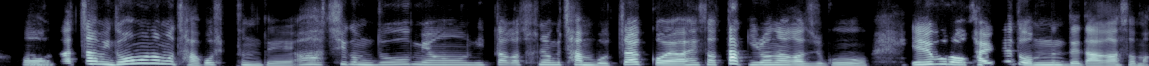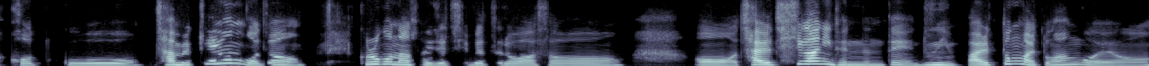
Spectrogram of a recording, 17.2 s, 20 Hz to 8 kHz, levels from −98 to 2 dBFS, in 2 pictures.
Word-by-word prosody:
어 225 -1 -3
낮잠이 270 +7 +2
너무너무 355 +5 +2
자고 220 -3 -4
싶은데 190 -5 -10
'아 260 +4 -5
지금 270 -4 -6
누우면 245 -2 -7
이따가 230 +2 -5
저녁에 245 +2 -5
잠 245 0 +2
못 200 -1 -6
잘 275 +1 +6
거야.' 225 -5 +3
해서 240 +2 -2
딱 365 +9 +9
일어나 245 0 +1
가지고 205 -2 -4 0.3
일부러 275 0 +4
갈 230 -2 +5
데도 315 -6 0
없는데 215 -2 -1
나가서 190 +2 +2
막 - - -12
걷고 200 -1 -4
잠을 230 -2 +2
깨운 375 +3 0
거죠. 215 -1 0 0.5
그러고 295 +1 +2
나서 245 -5 +2
이제 200 0 -4
집에 205 +1 -7
들어와서 185 -1 -5 0.6
어 190 -2 -1
잘 240 +3 +7
시간이 330 +4 +6
됐는데 195 -2 -4
눈이 205 -1 0
말똥말똥한 220 - +1
거예요. 175 -6 -6
225 Hz, 315 characters per minute, -26 LUFS, 195-255 Hz, 0.6 s, 딱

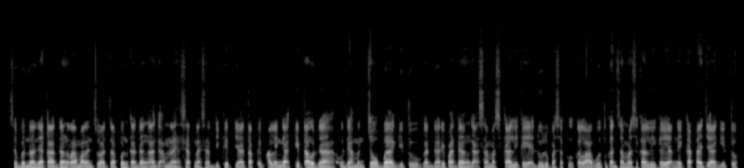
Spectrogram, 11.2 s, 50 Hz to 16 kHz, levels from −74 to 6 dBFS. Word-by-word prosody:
sebenarnya 120 +4 +2
kadang 140 +6 +4
ramalan 120 -2 +2
cuaca 120 +1 +1
pun 165 +3 -1
kadang, 150 +2 0
agak 120 0 -2
meleset-meleset 115 -1 -3
dikit, 140 +9 -6
ya. 110 +1 0
Tapi 175 - -2
paling 135 -1 -1
enggak, 170 - +3
kita 160 +4 +3
udah 130 -7 +2
udah 135 -2 0
mencoba, 155 +3 +4
gitu 115 -2 -7
kan. 115 0 -2
Daripada 115 - +1
enggak 185 - -2
sama 120 0 -4
sekali, 160 +6 -1
kayak 135 -3 -1
dulu 130 +6 -2
pas 150 -4 -4
aku 135 -1 -10
ke 130 - 0
Lawu 125 +9 0
tuh 205 - -11
kan, 225 -2 +1
sama 160 -4 -1
sekali 160 0 0
kayak 155 0 +1
nekat 160 0 -1
aja, 195 -13 +4
gitu. 110 0 -8
130 Hz, 200 wpm, -22 LUFS, 120-160 Hz, -, kadang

